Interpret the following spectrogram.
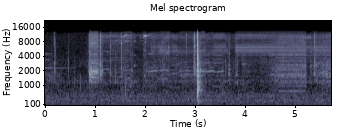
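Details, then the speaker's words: Sony HVR-M10U HDV recorder tape mechanism after repair: light motor whir and crisp loading clicks, with smooth play, fast forward and rewind. There is no ticking or grinding; normal tape transport. "You can hear right away that the sound is much smoother, much nicer."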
